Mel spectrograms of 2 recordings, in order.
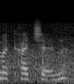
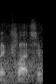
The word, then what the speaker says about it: McCutcheon: I'm with men's third place finisher Sam McCutcheon. Did I say your name right? Yeah. Most people chuck an L in there, and McCutcheon, but no, you nailed it. McCutcheon.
